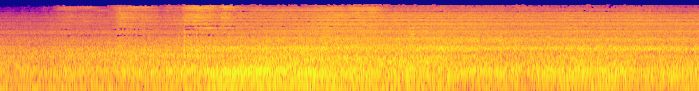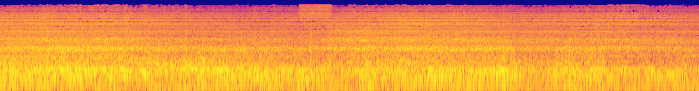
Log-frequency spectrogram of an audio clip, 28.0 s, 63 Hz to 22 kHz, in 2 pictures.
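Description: SNCF electric locomotive-hauled trains rolling slowly through a station, including a double-headed freight train led by BB 7200-class locomotive 7344: a steady rumble of wheels on rail with some wheel squeal. The noise is loudest a few seconds in and eases off toward the end.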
